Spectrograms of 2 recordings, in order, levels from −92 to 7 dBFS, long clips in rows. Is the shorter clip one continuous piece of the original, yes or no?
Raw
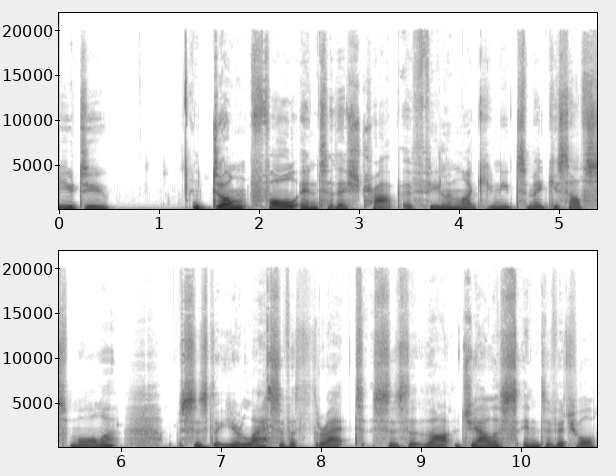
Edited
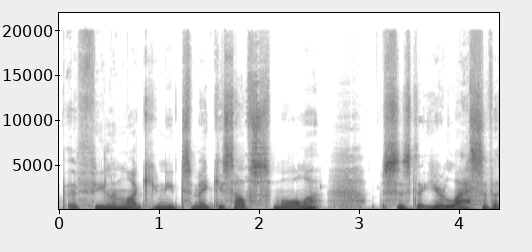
yes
